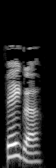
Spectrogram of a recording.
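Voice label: "vega", British English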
